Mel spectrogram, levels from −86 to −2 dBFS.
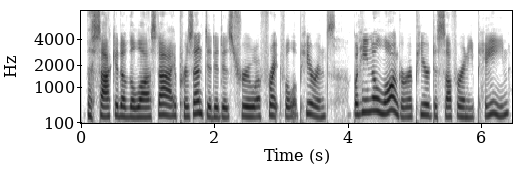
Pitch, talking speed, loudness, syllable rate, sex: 230 Hz, 205 wpm, -19 LUFS, 5.6 syllables/s, female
